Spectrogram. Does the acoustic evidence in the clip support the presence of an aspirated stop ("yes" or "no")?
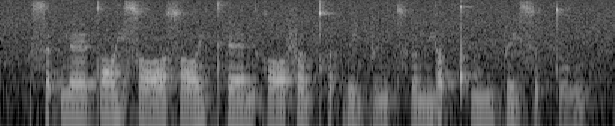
yes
